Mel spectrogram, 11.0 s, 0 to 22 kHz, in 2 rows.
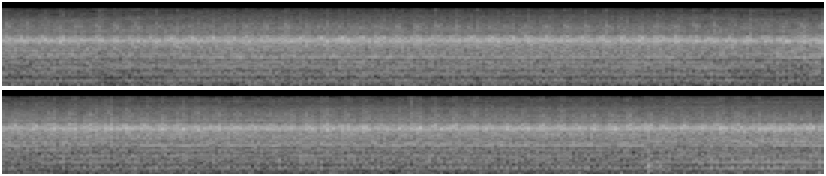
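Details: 2008 Honda Accord EX-L V6: constant high-pitched electrical whine over a smooth idle without changing; a bad diode in the alternator causes it.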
